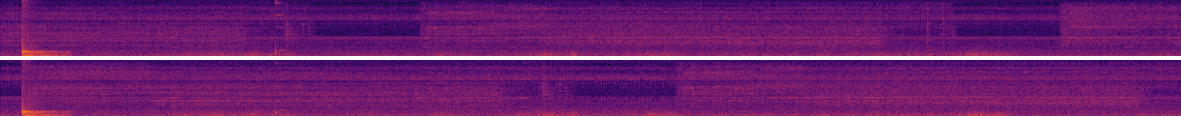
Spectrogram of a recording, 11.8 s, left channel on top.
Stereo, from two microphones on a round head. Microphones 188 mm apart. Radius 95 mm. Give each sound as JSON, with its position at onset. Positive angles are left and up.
{"t": 0.2, "sound": "a pop", "side_deg": 5}
{"t": 2.7, "sound": "a clink", "side_deg": 55}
